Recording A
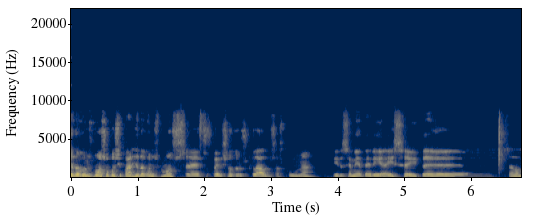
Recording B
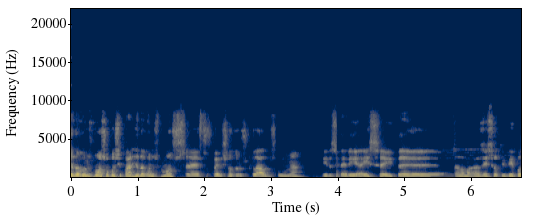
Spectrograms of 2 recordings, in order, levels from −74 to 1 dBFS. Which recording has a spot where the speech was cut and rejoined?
B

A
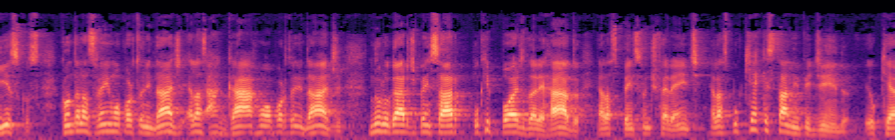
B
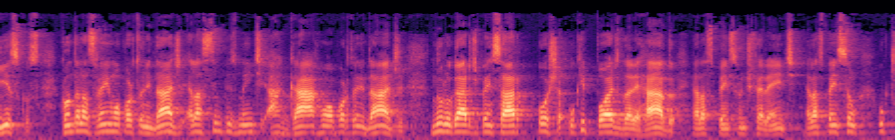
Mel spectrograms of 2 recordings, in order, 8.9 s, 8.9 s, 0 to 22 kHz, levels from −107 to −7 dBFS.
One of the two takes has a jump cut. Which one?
A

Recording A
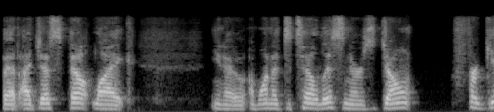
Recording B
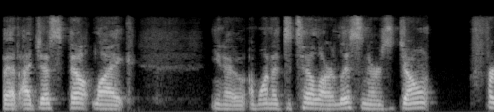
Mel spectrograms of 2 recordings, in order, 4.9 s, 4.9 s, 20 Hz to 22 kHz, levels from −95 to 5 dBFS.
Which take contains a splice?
A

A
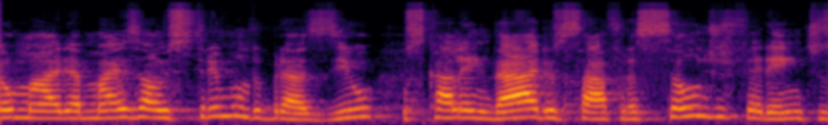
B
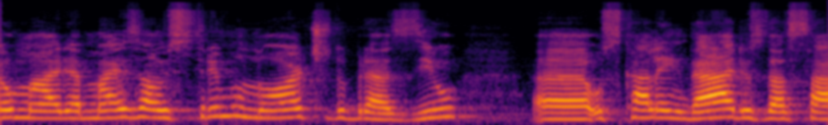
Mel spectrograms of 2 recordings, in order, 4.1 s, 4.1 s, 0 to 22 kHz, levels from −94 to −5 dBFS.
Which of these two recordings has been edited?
A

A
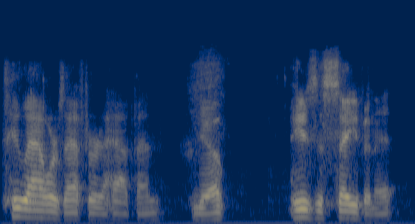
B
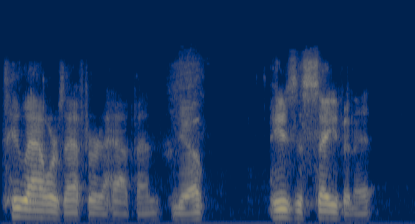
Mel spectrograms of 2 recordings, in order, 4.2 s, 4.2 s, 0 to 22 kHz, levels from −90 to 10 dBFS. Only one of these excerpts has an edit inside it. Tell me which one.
B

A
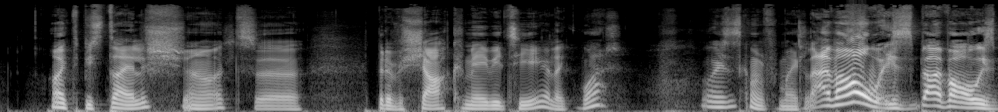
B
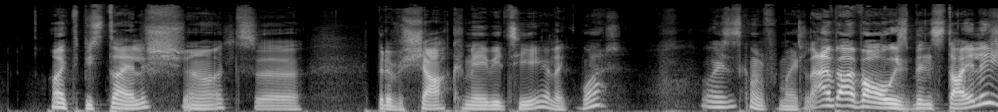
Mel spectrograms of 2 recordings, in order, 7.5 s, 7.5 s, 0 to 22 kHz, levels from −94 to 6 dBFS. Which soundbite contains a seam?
B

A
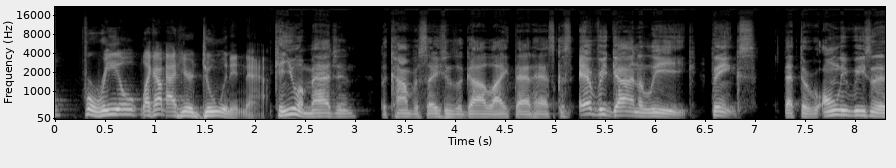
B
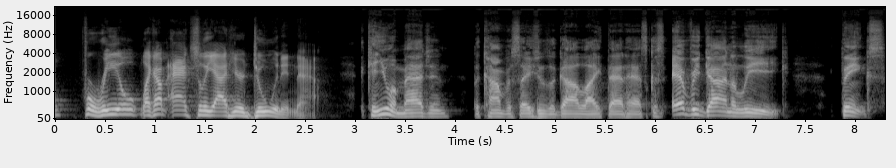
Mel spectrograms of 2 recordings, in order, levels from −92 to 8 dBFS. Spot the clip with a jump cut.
A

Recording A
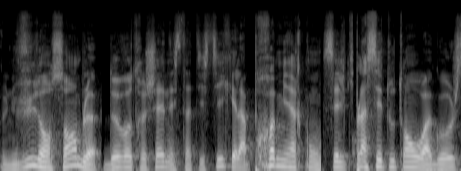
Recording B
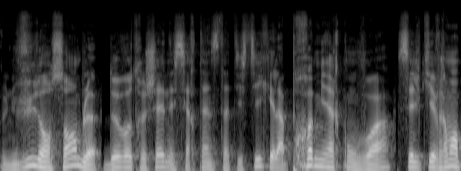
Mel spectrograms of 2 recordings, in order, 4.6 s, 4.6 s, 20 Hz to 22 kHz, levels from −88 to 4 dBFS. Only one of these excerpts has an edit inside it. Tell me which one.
A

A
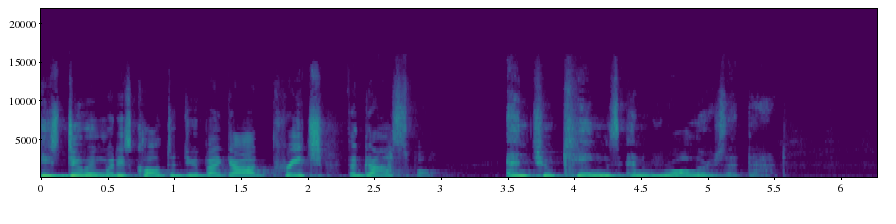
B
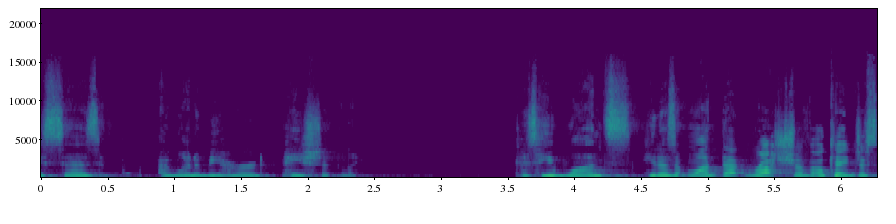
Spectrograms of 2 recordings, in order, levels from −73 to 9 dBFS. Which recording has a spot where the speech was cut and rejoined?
B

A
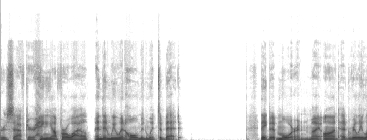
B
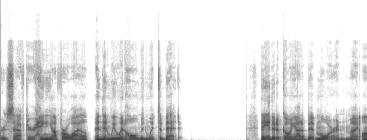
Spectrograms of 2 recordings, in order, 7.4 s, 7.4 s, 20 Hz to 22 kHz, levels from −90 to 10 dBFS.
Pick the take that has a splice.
A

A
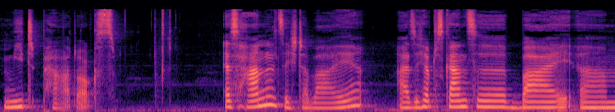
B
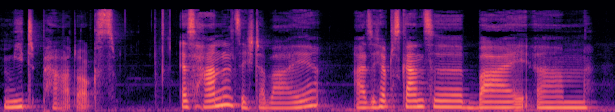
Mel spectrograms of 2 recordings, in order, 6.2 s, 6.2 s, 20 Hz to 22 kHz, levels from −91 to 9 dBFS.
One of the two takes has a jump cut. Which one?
B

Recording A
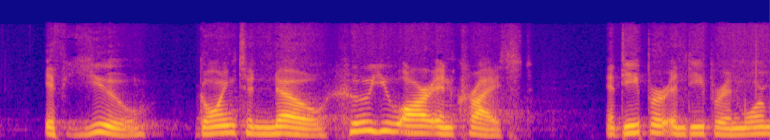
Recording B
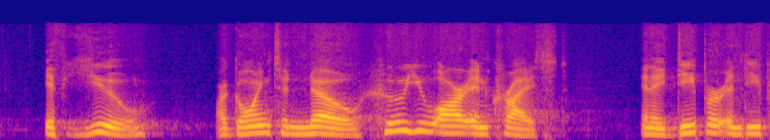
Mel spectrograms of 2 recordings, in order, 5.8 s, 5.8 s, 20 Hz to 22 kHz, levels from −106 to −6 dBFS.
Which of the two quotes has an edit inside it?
A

